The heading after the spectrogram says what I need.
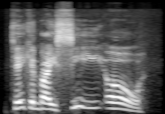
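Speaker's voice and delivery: high-pitched voice cracking partway through. Reading a script aloud, voice cracking. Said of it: "Did you hear my voice crack?".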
